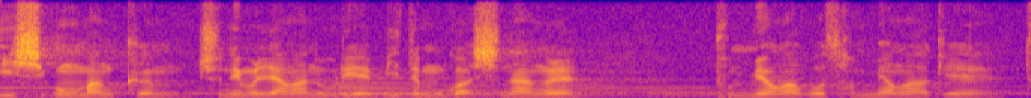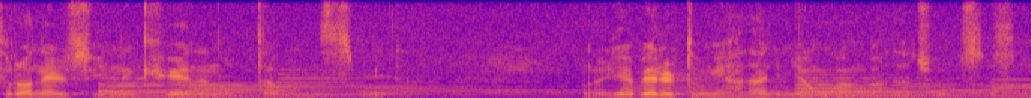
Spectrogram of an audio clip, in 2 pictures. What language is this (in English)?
Korean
